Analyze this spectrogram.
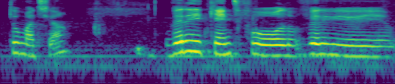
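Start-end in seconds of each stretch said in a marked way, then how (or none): none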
